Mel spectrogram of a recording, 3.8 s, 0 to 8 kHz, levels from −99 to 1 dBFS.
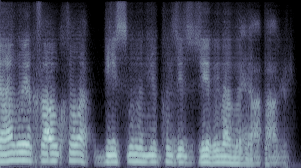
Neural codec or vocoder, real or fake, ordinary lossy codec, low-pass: codec, 16 kHz, 0.5 kbps, FreqCodec, smaller model; fake; none; none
